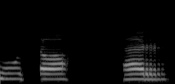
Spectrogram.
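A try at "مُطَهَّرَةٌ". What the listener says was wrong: mutahharoh. Itu ada tak marbutoh. Kalau nggak ada tak mutah betul mutahhar ya ini mutahharoh.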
